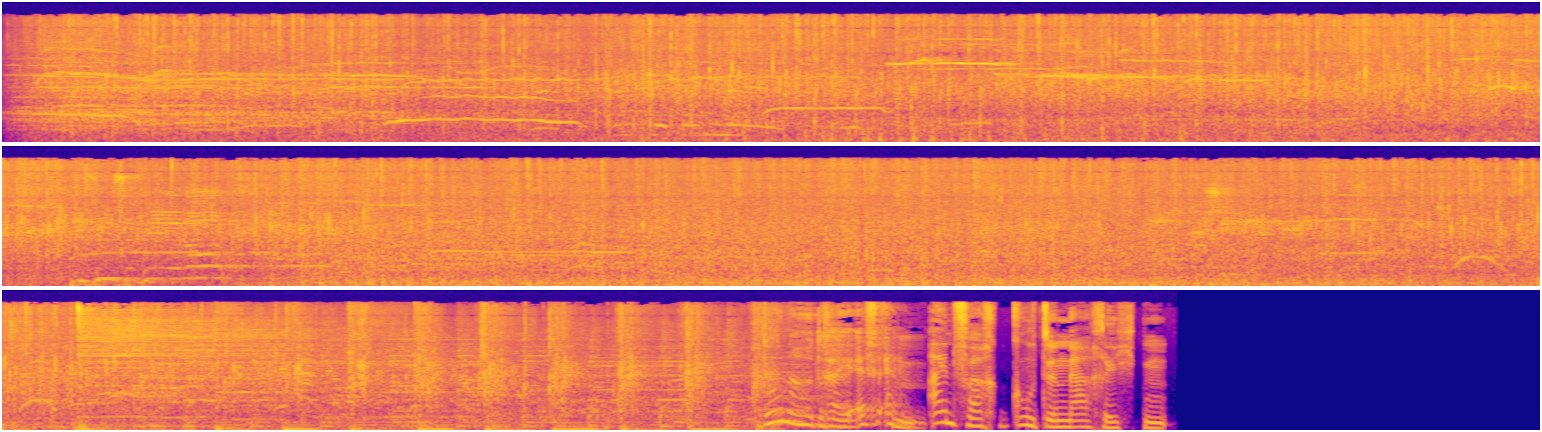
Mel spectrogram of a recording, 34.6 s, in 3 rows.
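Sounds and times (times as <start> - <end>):
enthusiastic circus audience applause at gala premiere finale: 0.0 - 29.6
speech: 29.5 - 31.9.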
